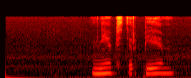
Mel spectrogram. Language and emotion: Russian, sad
